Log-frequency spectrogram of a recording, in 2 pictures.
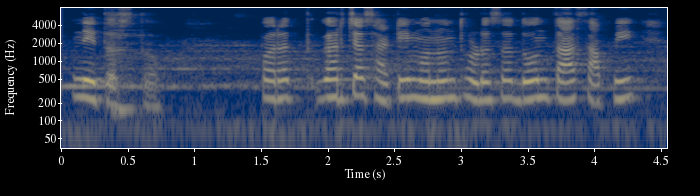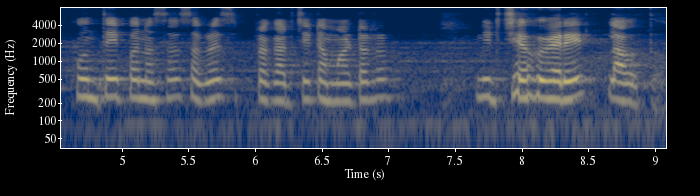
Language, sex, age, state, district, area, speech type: Marathi, female, 30-45, Maharashtra, Thane, urban, spontaneous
